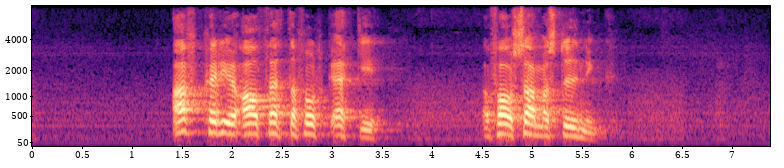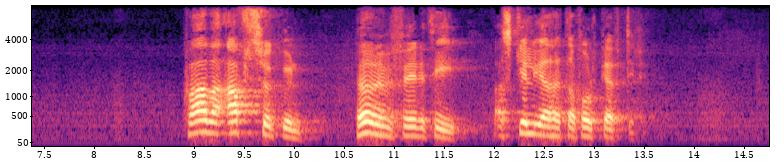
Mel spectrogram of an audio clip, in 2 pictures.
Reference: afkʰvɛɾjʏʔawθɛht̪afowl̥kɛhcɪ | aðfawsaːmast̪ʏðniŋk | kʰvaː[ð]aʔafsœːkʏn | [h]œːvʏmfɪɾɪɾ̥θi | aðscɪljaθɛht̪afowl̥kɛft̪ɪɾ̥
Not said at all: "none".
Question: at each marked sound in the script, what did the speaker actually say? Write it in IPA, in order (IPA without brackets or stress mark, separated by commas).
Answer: ð, h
